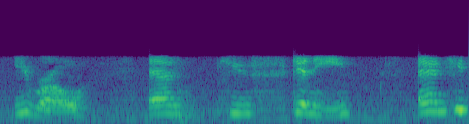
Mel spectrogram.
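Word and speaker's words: Iroh: gives it to him and i wrote is pronounced eero and he's skinny and he does not make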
